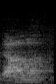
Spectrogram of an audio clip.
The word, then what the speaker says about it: Dhamma: The Dharma, or Dhamma, is usually more the way it's pronounced in Theravada, is the teaching.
